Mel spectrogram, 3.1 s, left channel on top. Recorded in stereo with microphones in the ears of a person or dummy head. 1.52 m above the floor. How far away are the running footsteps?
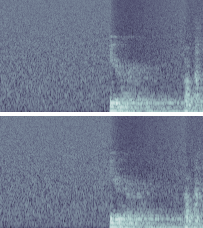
No running footsteps in this recording.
